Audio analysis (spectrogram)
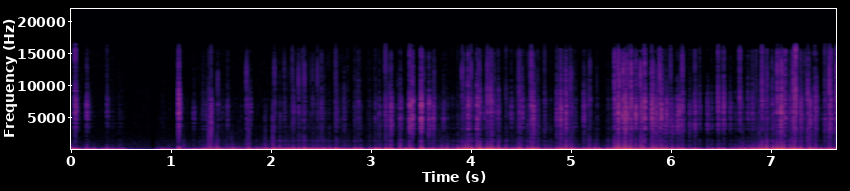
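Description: Long acrylic nails scratch along the sides and front of a hollow metal wire-mesh microphone grille. The result is a dense, continuous low rumbling scrape, broken by frequent crackly clicks. It dips briefly near the start, then holds steady to the end.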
